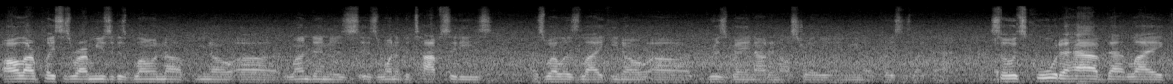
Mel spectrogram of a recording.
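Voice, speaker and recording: A man in his twenties, a musician being interviewed, talking in a relaxed way with lots of "you know" fillers. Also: medium pitch, moderate pace. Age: 20s. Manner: laid-back, many fillers like "you know". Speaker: musician guest. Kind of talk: casual interview chat. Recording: distant mic, loud outdoor traffic noise.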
